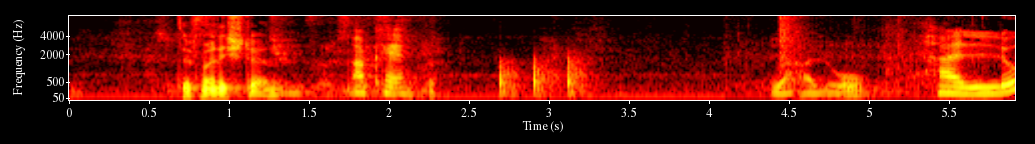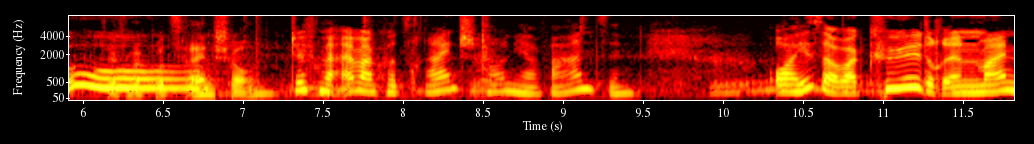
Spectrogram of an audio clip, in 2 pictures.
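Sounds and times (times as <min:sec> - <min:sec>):
speech: 0:00.6 - 0:02.4, 0:04.4 - 0:11.8
knocking on a studio door: 0:02.7 - 0:03.3.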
